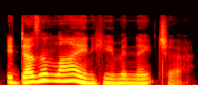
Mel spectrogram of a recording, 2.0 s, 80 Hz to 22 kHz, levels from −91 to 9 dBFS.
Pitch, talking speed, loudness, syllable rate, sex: 190 Hz, 180 wpm, -17 LUFS, 5.1 syllables/s, female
